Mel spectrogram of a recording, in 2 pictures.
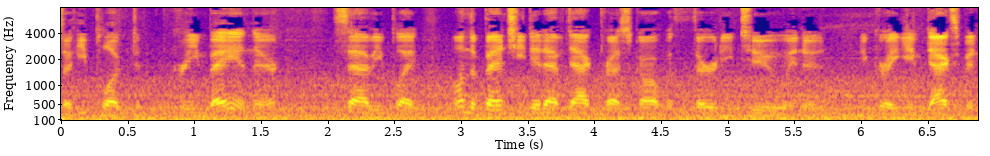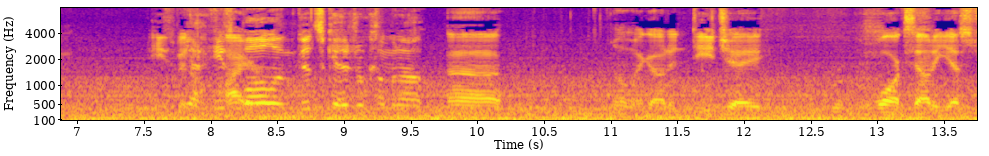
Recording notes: A whole buffet of an episode, live from the rolling studio.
